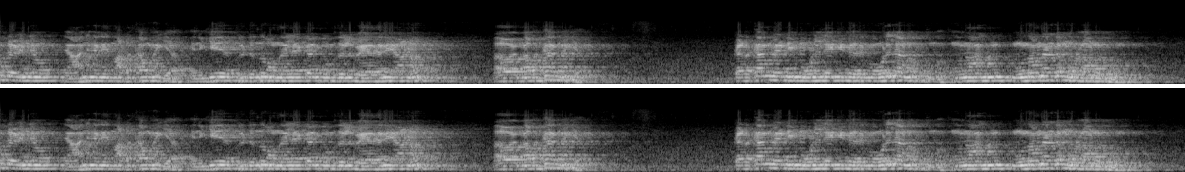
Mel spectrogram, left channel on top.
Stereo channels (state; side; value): identical; both; correlation 1.00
